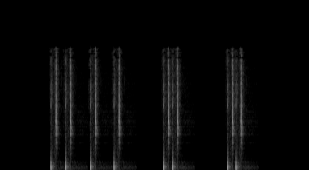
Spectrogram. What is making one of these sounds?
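Short game chimes sound one after another as items are picked.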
